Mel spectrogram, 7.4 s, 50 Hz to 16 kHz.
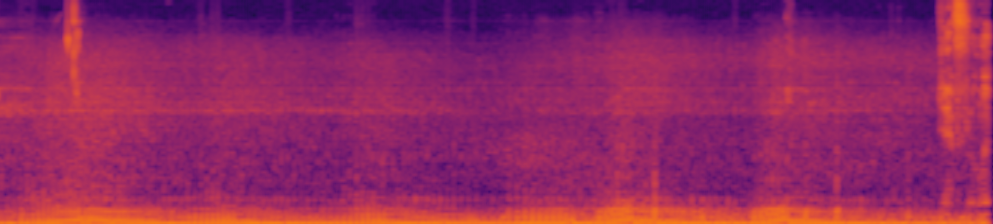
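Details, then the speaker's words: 2007 Harley-Davidson Sportster 1200 V-twin riding on the road, deep rumble over wind, lumpy as the front cylinder cuts in and out intermittently; owner suspects an electronic fault, not mechanical. "and as you can hear there it's kind of coming in and out it'll work for a little bit and then it doesn't just goes dead that kind of leads me to believe that it's something electronic definitely not a mechanical thing"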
